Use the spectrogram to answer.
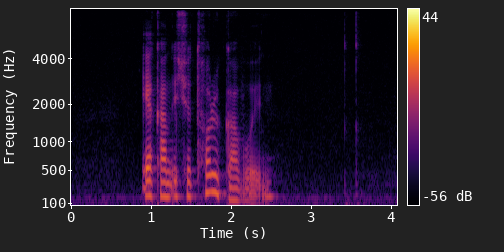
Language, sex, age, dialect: Faroese, female, 36-60, Norðuroyggjar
